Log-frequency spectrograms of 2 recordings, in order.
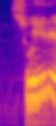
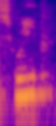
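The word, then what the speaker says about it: Saweetie: Sweetie, that's how you pronounce it, Sweetie.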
